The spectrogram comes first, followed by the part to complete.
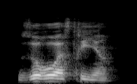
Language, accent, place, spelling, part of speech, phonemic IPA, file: French, France, Lyon, zoroastrien, adjective, /zɔ.ʁɔ.as.tʁi.jɛ̃/, LL-Q150 (fra)-zoroastrien.wav
- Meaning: Zoroastrian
